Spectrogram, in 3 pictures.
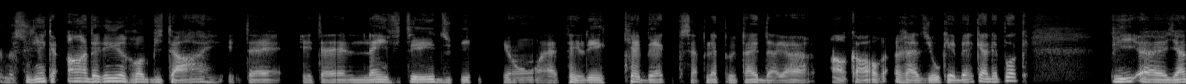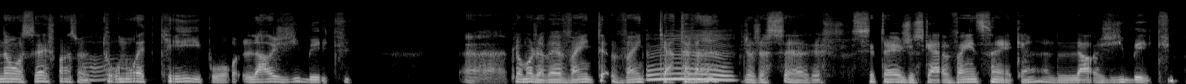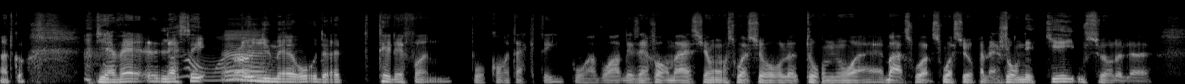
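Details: Adult man who stutters, a former board member of a stuttering association; stuttering.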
